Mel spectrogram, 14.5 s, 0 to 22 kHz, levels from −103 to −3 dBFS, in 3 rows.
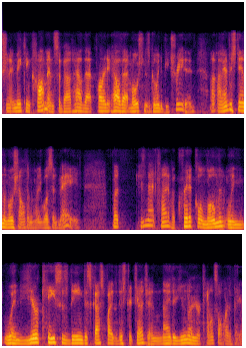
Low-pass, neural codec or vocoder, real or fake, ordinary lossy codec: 7.2 kHz; codec, 32 kHz, 1.9 kbps, SNAC; fake; Opus, 16 kbps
